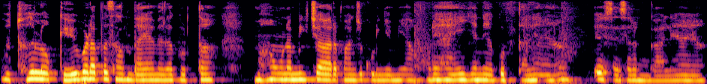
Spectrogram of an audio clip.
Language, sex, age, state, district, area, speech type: Dogri, female, 45-60, Jammu and Kashmir, Reasi, rural, spontaneous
